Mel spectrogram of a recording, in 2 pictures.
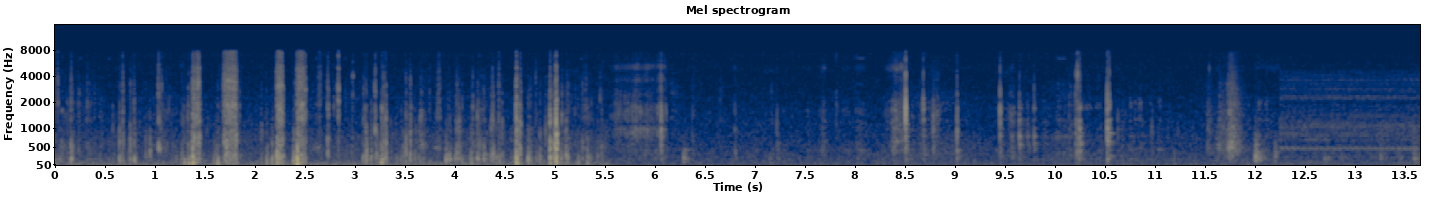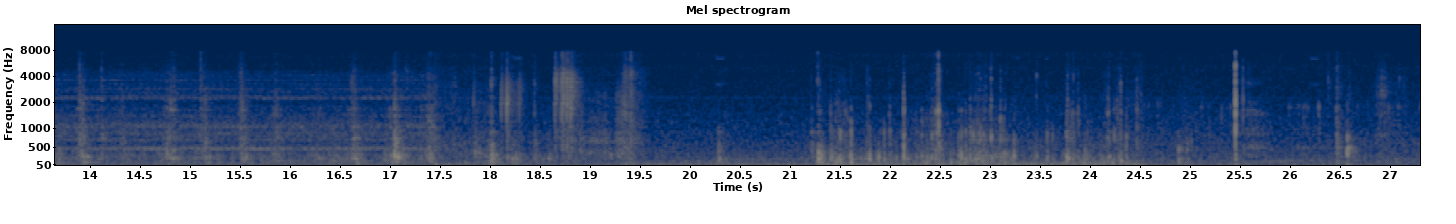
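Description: Clicks and knocks of hand-work with tools and fittings on an electrical box, dense for the first five seconds and scattered after that. A faint steady hum comes in for a few seconds in the middle.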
